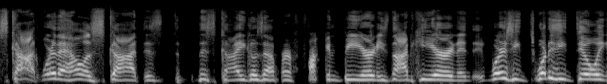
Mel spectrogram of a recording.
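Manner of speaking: mock yelling. Retelling how a woman yelled and cursed about Scott; imitating her yelling. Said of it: "And so she's yelling".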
